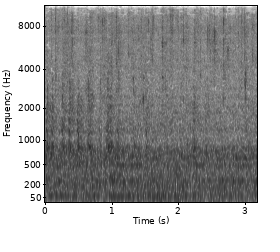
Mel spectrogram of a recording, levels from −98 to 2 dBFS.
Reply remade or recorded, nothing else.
recorded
